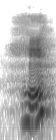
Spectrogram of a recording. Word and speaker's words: ه: He, he, wow, wow, ye, ye. One more time. He, wow, ye. Let's start. He, he. He, from its name pronounced as H in English.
